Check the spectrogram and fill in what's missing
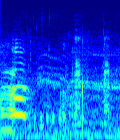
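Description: Birds, goose-like, give a close honk while attacking, followed by a few softer, quieter calls and rustling, with no talk.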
